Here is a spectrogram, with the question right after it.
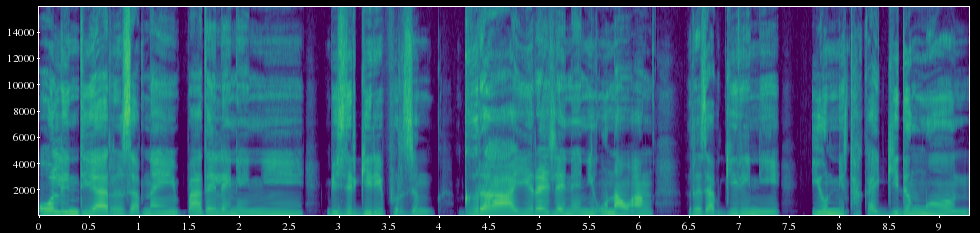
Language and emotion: Bodo, fearful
